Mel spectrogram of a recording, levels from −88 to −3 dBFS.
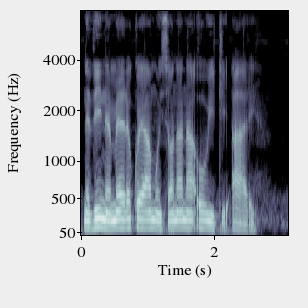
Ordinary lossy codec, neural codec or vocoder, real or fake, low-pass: none; none; real; none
